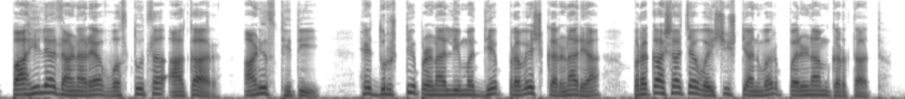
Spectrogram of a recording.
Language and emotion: Marathi, neutral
